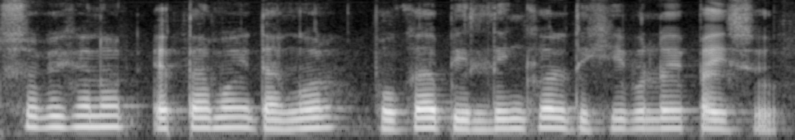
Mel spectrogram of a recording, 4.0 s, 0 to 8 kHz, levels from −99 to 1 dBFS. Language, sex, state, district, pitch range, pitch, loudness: Assamese, female, Assam, Kamrup Metropolitan, 160-180 Hz, 170 Hz, -17 LUFS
